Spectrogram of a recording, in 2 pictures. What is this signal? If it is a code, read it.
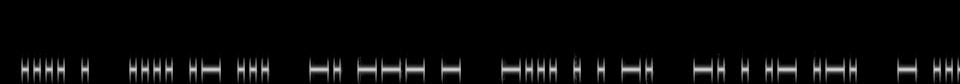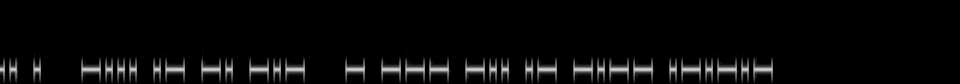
Morse code, heard as a keyed tone, about 20 wpm, 700 Hz. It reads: HE HAS NOT BEEN NEAR THE BANK TODAY.
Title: Sentences from Top 1000 Words - Review Part 6 - 20wpm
